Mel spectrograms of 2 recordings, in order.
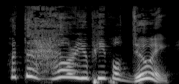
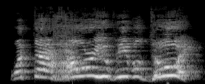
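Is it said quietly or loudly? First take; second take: quietly; loudly. First: It is said at a normal, quieter volume. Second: It is said much louder, almost shouted.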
